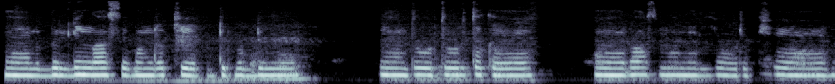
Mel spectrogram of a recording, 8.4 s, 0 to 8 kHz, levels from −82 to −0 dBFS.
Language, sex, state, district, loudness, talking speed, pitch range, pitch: Rajasthani, female, Rajasthan, Nagaur, -19 LUFS, 130 wpm, 210-220 Hz, 215 Hz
